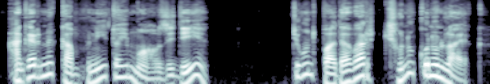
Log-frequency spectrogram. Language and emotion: Kashmiri, disgusted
